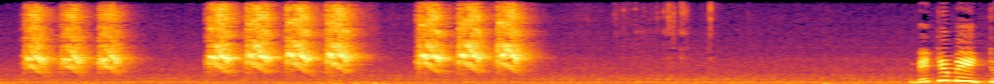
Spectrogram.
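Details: Indian ringneck parakeet kept as a household pet, screeching in short harsh bursts of three to five rapid squawks separated by pauses, ending with a rising tonal call; quiet room background.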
